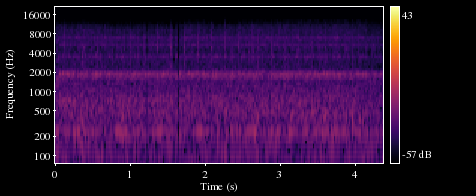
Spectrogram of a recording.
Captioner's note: mixer whirring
